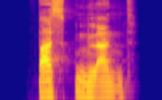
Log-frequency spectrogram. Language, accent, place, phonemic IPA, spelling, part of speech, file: German, Germany, Berlin, /ˈbaskənˌlant/, Baskenland, proper noun, De-Baskenland.ogg
- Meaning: 1. Basque Country (a cultural region that straddles the border of Spain and France, where the Basque language is traditionally spoken) 2. Basque Country (an autonomous community in northern Spain)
